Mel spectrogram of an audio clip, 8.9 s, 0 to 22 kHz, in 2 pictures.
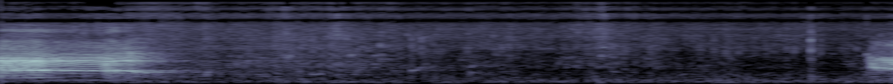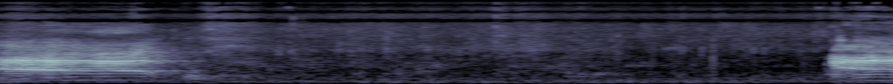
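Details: A California sea lion at Ehime Prefectural Tobe Zoo, recorded on April 20, 2022, gives hoarse, honking calls, each under a second long, three times about four seconds apart, with quiet background between them.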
